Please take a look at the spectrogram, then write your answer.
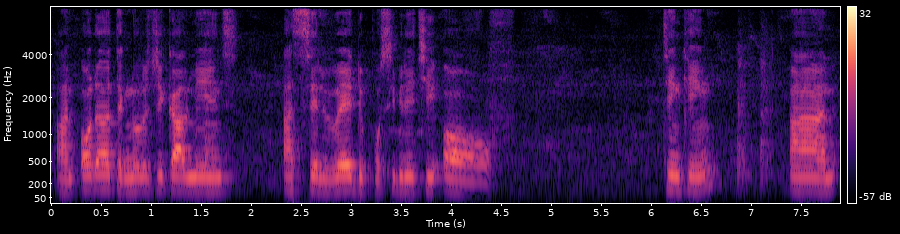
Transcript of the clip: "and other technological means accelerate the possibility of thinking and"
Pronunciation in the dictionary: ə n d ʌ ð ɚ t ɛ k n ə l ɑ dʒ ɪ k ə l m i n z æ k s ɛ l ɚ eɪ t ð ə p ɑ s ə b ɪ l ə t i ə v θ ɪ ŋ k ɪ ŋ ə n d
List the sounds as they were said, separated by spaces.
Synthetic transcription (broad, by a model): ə n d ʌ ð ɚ t ɛ k n ə l ɑ dʒ ɪ k ə l m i n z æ s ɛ l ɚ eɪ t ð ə p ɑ s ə b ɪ l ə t i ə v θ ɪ ŋ k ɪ ŋ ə n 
